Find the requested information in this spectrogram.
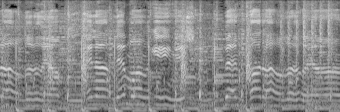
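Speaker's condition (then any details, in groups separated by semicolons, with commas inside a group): No condition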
